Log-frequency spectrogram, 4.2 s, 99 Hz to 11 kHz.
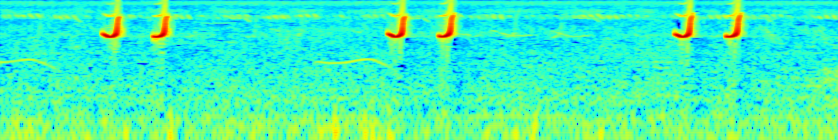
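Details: Female rain quail call, Bhigwan outskirts near Kumbhargaon, India, July 2024: sharp, high, metallic notes in quick pairs, repeated about every second and a half, against a quiet background.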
